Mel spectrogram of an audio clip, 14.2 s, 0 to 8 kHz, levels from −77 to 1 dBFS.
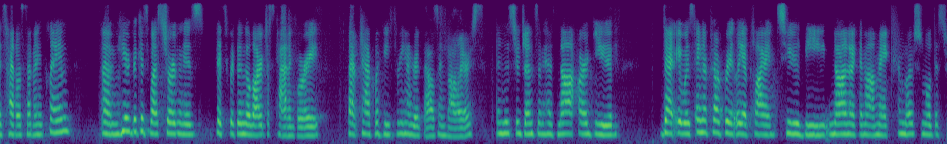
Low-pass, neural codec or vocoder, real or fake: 7.2 kHz; codec, 16 kHz, 1 kbps, FreqCodec, smaller model; fake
